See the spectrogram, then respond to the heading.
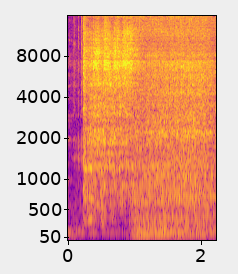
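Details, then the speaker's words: Mitsubishi Mirage G4 start-up after new fan belt fitted and oil change: starter catches quickly and settles into a steady idle; the earlier noise is gone, sounds healthy. "And mga boss, umi-start na itong sasakyan ni customer at wala na nga yung ingay niya."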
